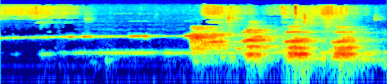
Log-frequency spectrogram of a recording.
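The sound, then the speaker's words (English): A dog gives three quick, loud barks in close succession, following a thin steady tone that hums for the first moment. “Okay, you know, I have to go in your mic because my dog is annoying.”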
